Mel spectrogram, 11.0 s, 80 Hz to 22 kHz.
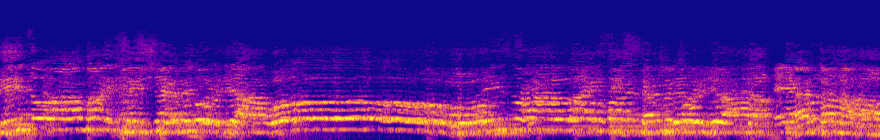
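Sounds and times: group of men singing: 0.0 - 11.0.

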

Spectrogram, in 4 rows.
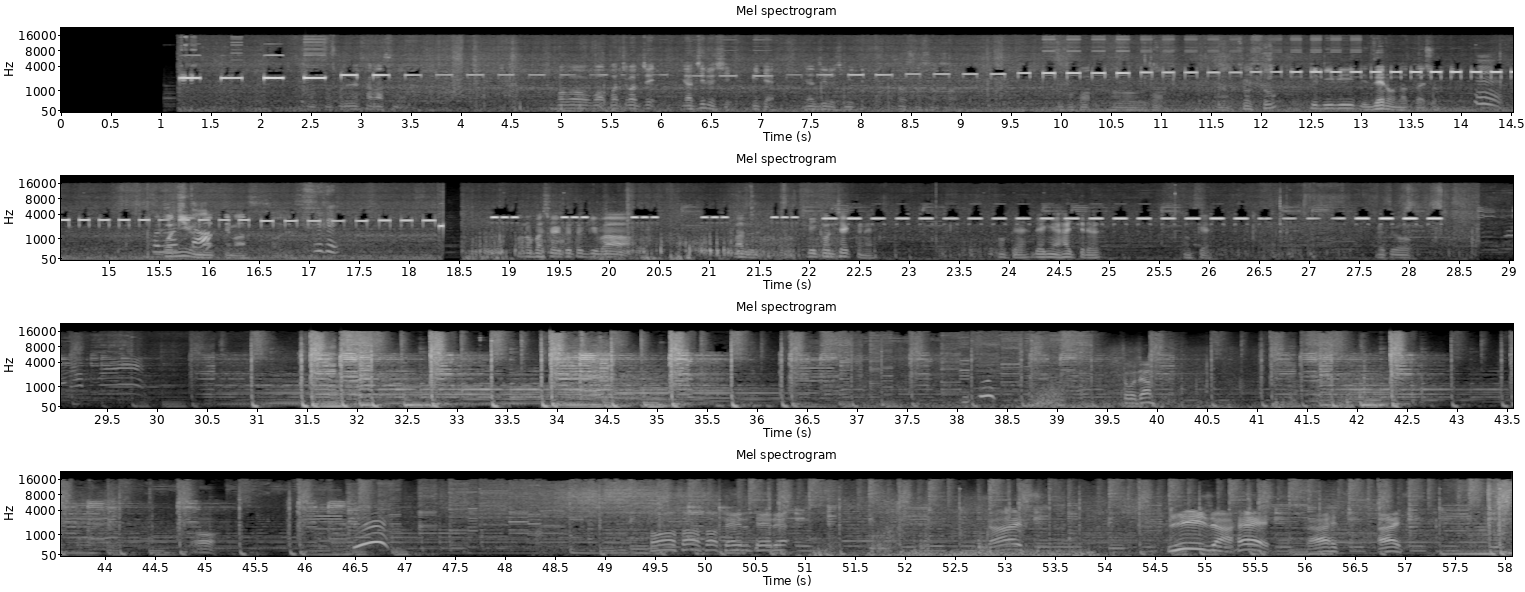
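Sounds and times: transceiver high beeps: 1.2 - 28.4.

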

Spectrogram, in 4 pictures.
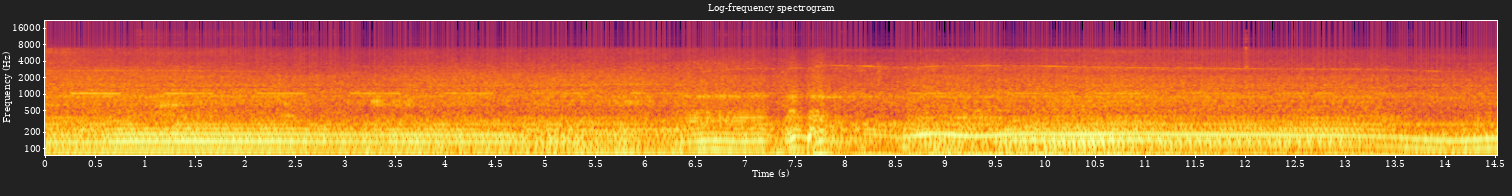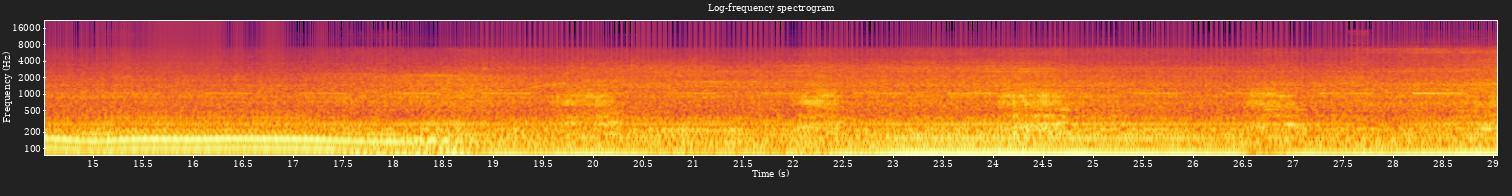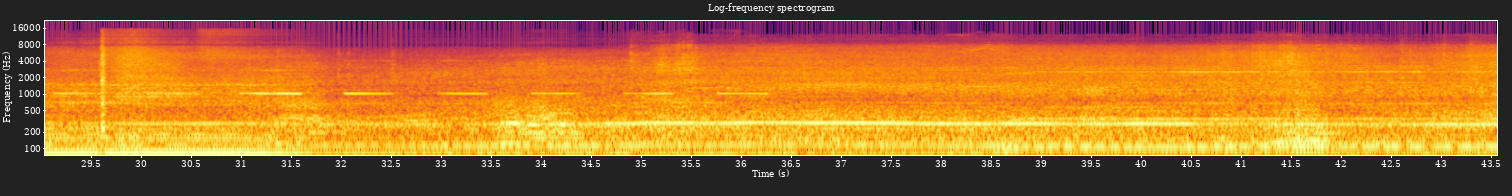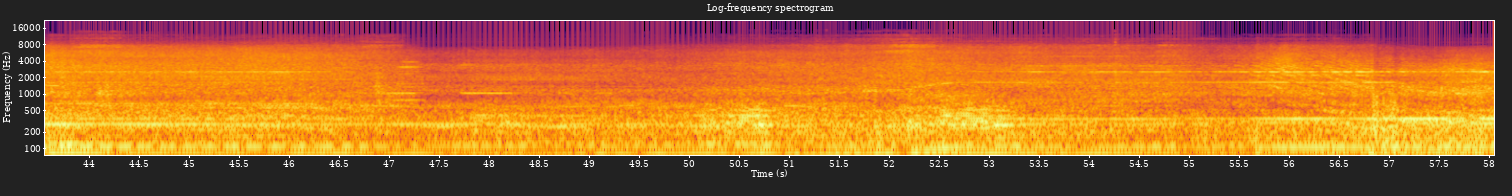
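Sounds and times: heavy diesel engines running: 0.0 - 58.0
backup alarm beeping: 28.1 - 34.4, 53.3 - 58.0.

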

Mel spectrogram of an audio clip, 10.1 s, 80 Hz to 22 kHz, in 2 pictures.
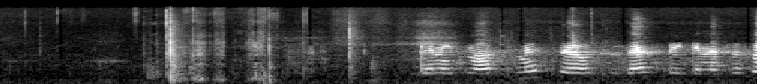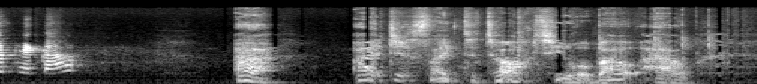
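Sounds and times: person speaking over telephone: 2.8 - 5.7.

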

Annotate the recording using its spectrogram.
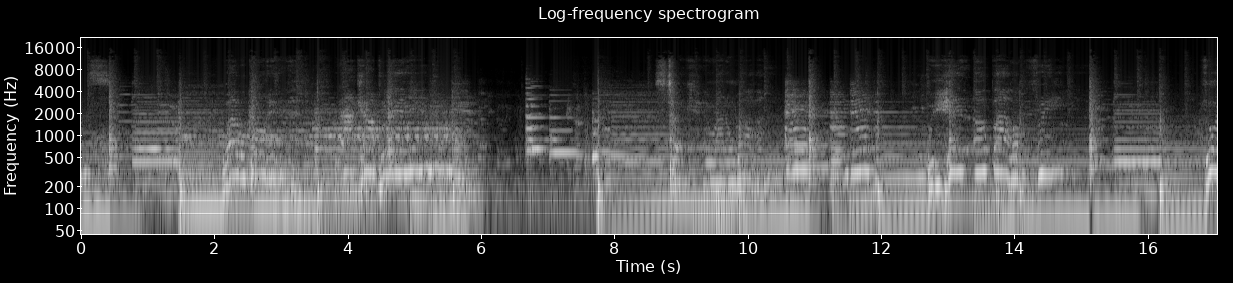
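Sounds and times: electric guitar: 0.0 - 17.0
live blues band playing: 0.0 - 17.0.

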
